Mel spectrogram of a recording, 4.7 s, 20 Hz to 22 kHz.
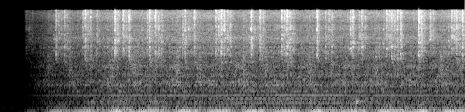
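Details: Toyota Tundra 5.7L supercharged V8, cold: a "ghost cam" tune makes a deep, loping, choppy idle imitating a high-lift, long-duration cam; the external fuel pump hums in the background.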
